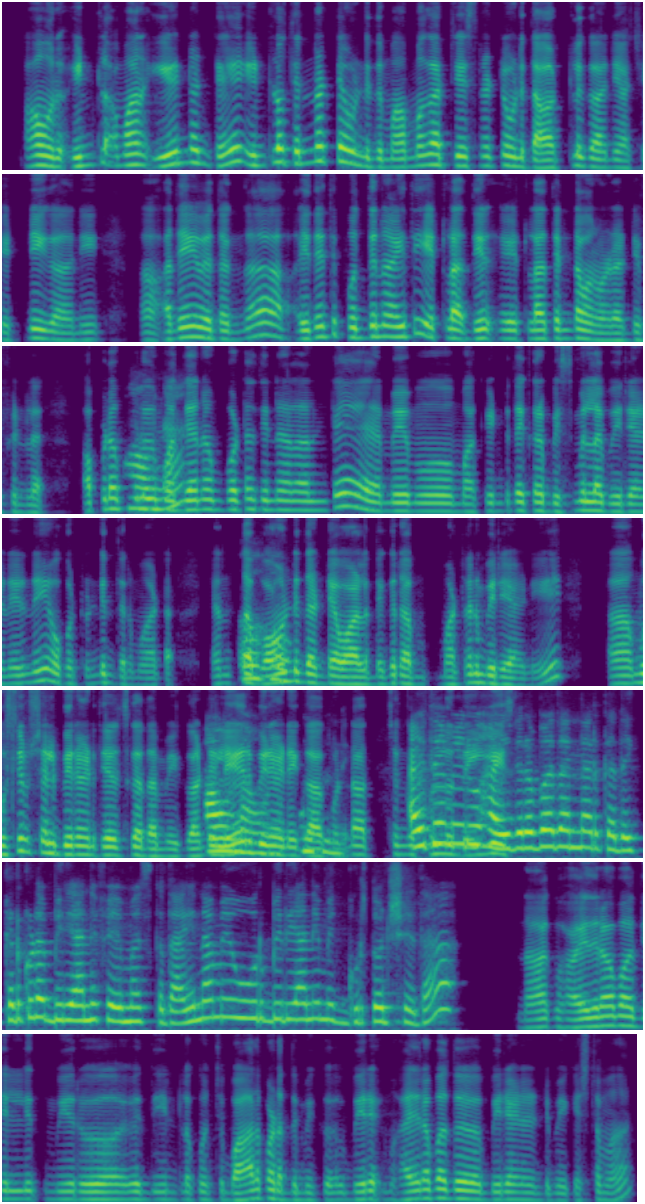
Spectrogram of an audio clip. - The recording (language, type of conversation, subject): Telugu, podcast, విదేశాలకు వెళ్లాక మీకు గుర్తొచ్చే ఆహార జ్ఞాపకాలు ఏవి?
- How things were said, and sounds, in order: in English: "స్టైల్"; in English: "లేయర్"; in English: "ఫేమస్"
